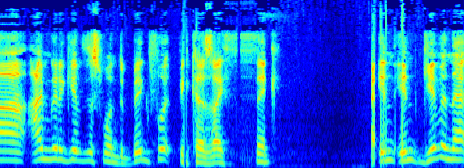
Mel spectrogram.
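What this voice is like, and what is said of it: Usual voice. Nothing is said of it.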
